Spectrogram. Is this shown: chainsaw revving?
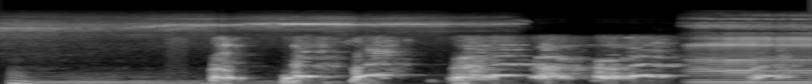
no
